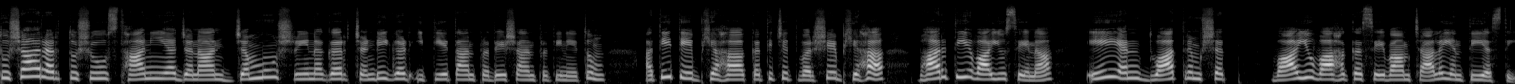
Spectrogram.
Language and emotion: Sanskrit, neutral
